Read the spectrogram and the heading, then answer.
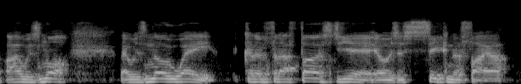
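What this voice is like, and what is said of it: North London accent. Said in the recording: “my accent and the way that I speak is very much has not shifted one iota ... your North London accent ... My accent got stronger when I moved up.”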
